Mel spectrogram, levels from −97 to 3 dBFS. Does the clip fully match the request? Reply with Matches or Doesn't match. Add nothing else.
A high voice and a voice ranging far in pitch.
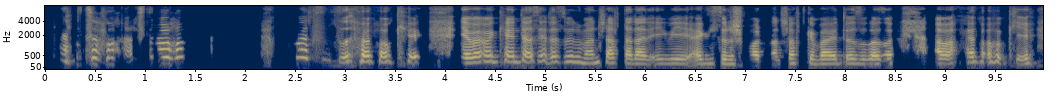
Matches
